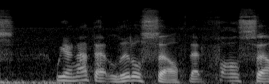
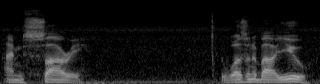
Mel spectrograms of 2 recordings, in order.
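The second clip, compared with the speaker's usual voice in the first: tender apology; 5 semitones lower, 5 dB quieter than usual. Real, not acted. Father gently apologizing to his son Lucas, soft and sincere. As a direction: sincerely ask your son's forgiveness.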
